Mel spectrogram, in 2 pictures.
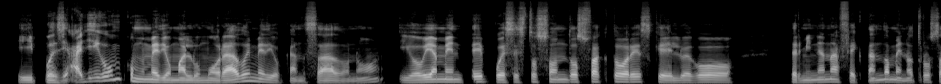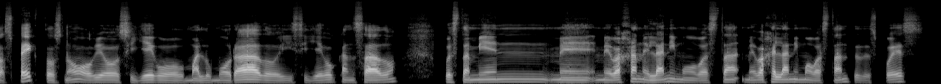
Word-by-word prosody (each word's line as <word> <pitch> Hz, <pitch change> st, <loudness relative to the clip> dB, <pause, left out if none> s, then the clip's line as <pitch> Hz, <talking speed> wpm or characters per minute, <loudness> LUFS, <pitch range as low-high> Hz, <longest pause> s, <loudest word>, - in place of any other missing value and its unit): Y 105 Hz, 0 st, -4 dB
pues, 95 Hz, -3 st, 0 dB
ya -, -, +4 dB
llego 160 Hz, +8 st, +1 dB
como 130 Hz, -3 st, -2 dB
medio 110 Hz, -2 st, +6 dB
malhumorado 95 Hz, +5 st, +3 dB
y -, -, -2 dB
medio 115 Hz, -, -2 dB
cansado, 85 Hz, 0 st, -1 dB
¿no? 100 Hz, +10 st, -10 dB, 0.2 s
Y 100 Hz, -1 st, -8 dB
obviamente, 115 Hz, +3 st, +3 dB
pues, 110 Hz, -4 st, +1 dB
estos 110 Hz, +1 st, 0 dB
son 115 Hz, -1 st, 0 dB
2 115 Hz, -1 st, +1 dB
factores 120 Hz, -1 st, +2 dB
que 100 Hz, -, 0 dB
luego 100 Hz, +1 st, -1 dB, 0.5 s
terminan 105 Hz, +4 st, -3 dB
afectándome 110 Hz, -1 st, -2 dB
en 90 Hz, -, -10 dB
otros 105 Hz, +2 st, -5 dB
aspectos, -, -, +2 dB
¿no? -, -, -3 dB
Obvio, 105 Hz, 0 st, -1 dB
si 100 Hz, -, -3 dB
llego 100 Hz, -2 st, -1 dB
malhumorado 95 Hz, +2 st, +3 dB
y 90 Hz, -1 st, -11 dB
si 95 Hz, +3 st, -9 dB
llego 100 Hz, +4 st, -5 dB
cansado, 105 Hz, +5 st, +1 dB, 0.4 s
pues, -, -, -3 dB
también 115 Hz, +1 st, -3 dB
me 105 Hz, -1 st, -2 dB
me 105 Hz, 0 st, -4 dB
bajan 110 Hz, +5 st, +1 dB
el 100 Hz, -, -2 dB
ánimo 110 Hz, -5 st, -2 dB
basta 110 Hz, +4 st, -2 dB
me 100 Hz, -, -10 dB
baja 110 Hz, +2 st, +2 dB
el 115 Hz, -, +1 dB
ánimo 115 Hz, -3 st, -2 dB
bastante 105 Hz, +5 st, -5 dB
después. 90 Hz, -2 st, -6 dB
105 Hz, 155 wpm, -23 LUFS, 100-115 Hz, 0.5 s, medio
